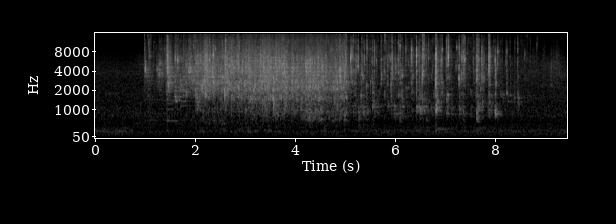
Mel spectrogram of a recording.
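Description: Braising liquid poured from a steel bowl into a large steel wok, splashing. The pour starts about a second in, builds to a steady splashing, then thins out into scattered drips and small splashes.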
